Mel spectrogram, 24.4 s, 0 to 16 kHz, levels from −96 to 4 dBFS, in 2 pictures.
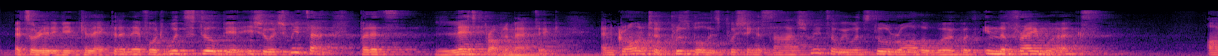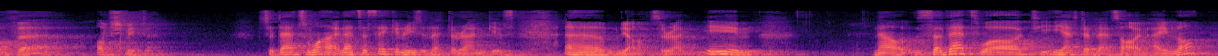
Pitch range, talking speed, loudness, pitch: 110-150 Hz, 165 wpm, -29 LUFS, 125 Hz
